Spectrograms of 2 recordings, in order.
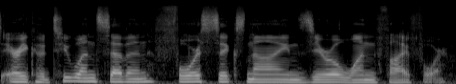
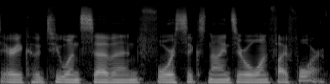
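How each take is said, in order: First: The number is said more slowly. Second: The number is said at normal speed.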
